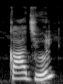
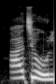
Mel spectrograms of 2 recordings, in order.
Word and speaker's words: Kajol: ভাবে ইউজ করতে পারেন প্রথমটা হচ্ছে কে এ জে ও এল কাজল অর্থাৎ যেভাবে আমরা বাংলায় উচ্চারণ করি সেভাবেই এবং দ্বিতীয়টি হচ্ছে কে এ জে এ এল কাজল এটিও ইউজ করা হয়ে থাকে স্পেলিং এর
